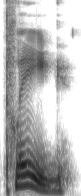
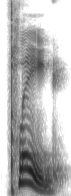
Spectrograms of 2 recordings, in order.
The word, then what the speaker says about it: plague: article the the plague use the long a sound like day and say plague plague and the UE is silent the plague or you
